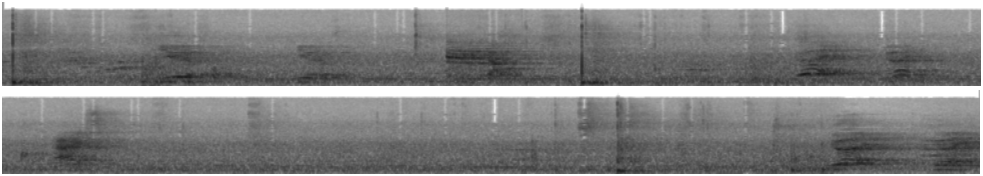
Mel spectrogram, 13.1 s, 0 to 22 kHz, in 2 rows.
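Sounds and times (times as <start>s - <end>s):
indistinct voices: 0.4s - 3.8s.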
